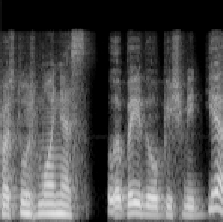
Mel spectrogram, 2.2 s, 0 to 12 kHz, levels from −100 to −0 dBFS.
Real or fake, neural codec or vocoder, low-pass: fake; codec, 16 kHz, 0.5 kbps, X-Codec, HuBERT features, trained on LibriSpeech; 7.2 kHz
